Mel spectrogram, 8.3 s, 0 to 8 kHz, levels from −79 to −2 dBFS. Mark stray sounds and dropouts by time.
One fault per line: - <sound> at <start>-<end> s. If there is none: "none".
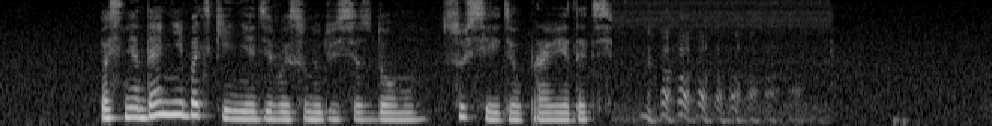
- laugh at 5.3-6.7 s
